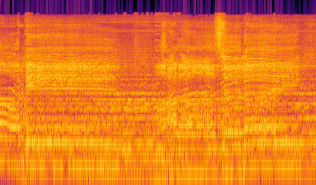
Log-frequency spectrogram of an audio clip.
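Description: A devotional hymn being sung over held, sustained chords, the melody gliding between notes.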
